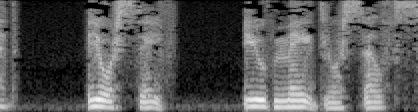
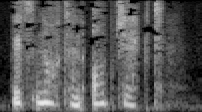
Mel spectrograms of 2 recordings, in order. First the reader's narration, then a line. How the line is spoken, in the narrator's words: Kata said softly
